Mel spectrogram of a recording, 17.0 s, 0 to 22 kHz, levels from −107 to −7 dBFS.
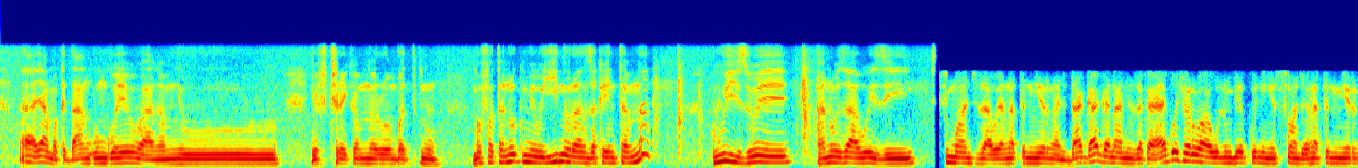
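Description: Throughout the recording the gain swings by around 15 dB. Loud and quiet syllables land closer together than they should, giving a squashed, breathing quality. This is gain pumping, likely caused by input gain set far too high and a fast limiter or compressor clamping down on each peak.

At 11.66 s the speech fades out within a few tens of milliseconds and the line goes completely silent until 11.74 s, an 80 ms hole. This handover gap is what a call sounds like when it is passed from one network to another and no speech frames arrive during the switch. Whatever was said in that window is lost rather than muffled.

From 11.74 s to the end, the speech has nothing above 4 kHz. Before the gap it carried the airy upper band that HD Voice provides. After it, sibilants lose their crispness and the voice turns duller and rougher. This is a fallback to narrowband. The call has dropped from the AMR wideband (HD Voice) codec to a narrowband codec, and the sound points to a low-rate AMR-NB mode, around 7.4 kbit/s, in place of the high-rate wideband link used before.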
